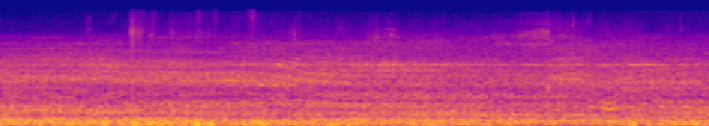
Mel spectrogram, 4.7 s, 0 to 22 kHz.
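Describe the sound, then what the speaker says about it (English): A Delta Airbus A380 arriving from Los Angeles lands at Dallas/Fort Worth airport, its engines a broad, steady roar holding at an even level throughout. "It will be Delta Flight 420. Coming in from Los Angeles, an Airbus A380."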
